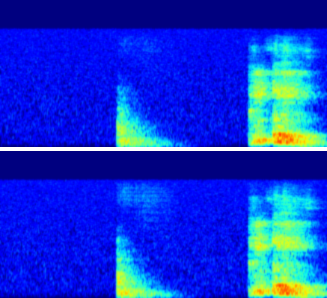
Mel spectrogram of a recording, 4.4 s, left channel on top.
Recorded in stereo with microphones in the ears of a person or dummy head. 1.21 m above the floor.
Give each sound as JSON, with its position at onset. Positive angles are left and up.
{"t": 1.6, "sound": "an explosion", "side_deg": -50, "distance_m": 0.7}
{"t": 3.3, "sound": "throat clearing", "side_deg": 0, "distance_m": 1.0}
